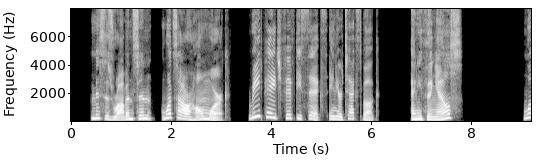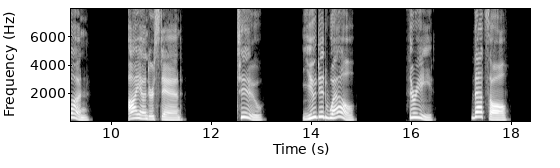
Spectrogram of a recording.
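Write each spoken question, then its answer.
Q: Anything else?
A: 3: That's all.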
